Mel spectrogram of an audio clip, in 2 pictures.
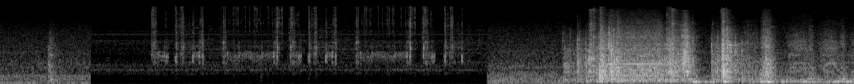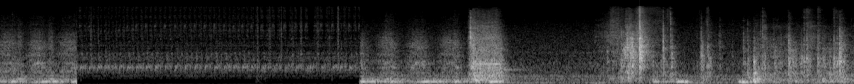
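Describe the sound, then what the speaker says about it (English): An HP Smart Tank 585 inkjet printer prints a page, with bursts of mechanical whirring and rhythmic print-head shuttling, separated by quieter pauses and short feed noises, close and clear with no talking. "So this is the first printout from your HP SmartTank 585 printer."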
